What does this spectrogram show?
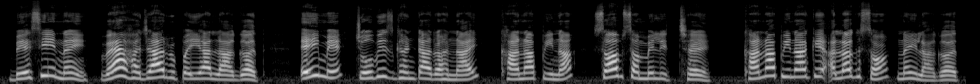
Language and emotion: Maithili, neutral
